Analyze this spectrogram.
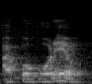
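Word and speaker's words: ἀποχωρέω: Esa palabra apartar viene del griego apojoreo, así como suena, apojoreo, con J. Apojoreo con acento en la E.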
